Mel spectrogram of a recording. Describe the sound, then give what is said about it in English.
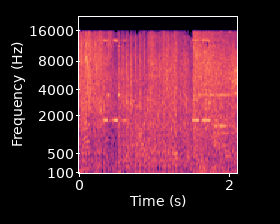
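Pistol gunfire in a video game forms a loud, dense, continuous stream of rapid shots that barely lets up. “So, und noch eine Pistole, die wohl besser schießen kann. Wollen wir gleich mal ausprobieren.”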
